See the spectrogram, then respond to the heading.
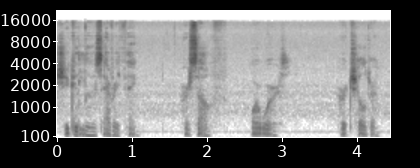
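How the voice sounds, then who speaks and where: This soft-spoken voice moves at a fairly slow pace. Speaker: ASMR creator. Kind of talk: book reading.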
